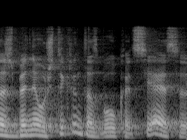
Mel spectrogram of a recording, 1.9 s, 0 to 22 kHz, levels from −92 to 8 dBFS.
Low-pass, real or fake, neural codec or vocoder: 9.9 kHz; real; none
